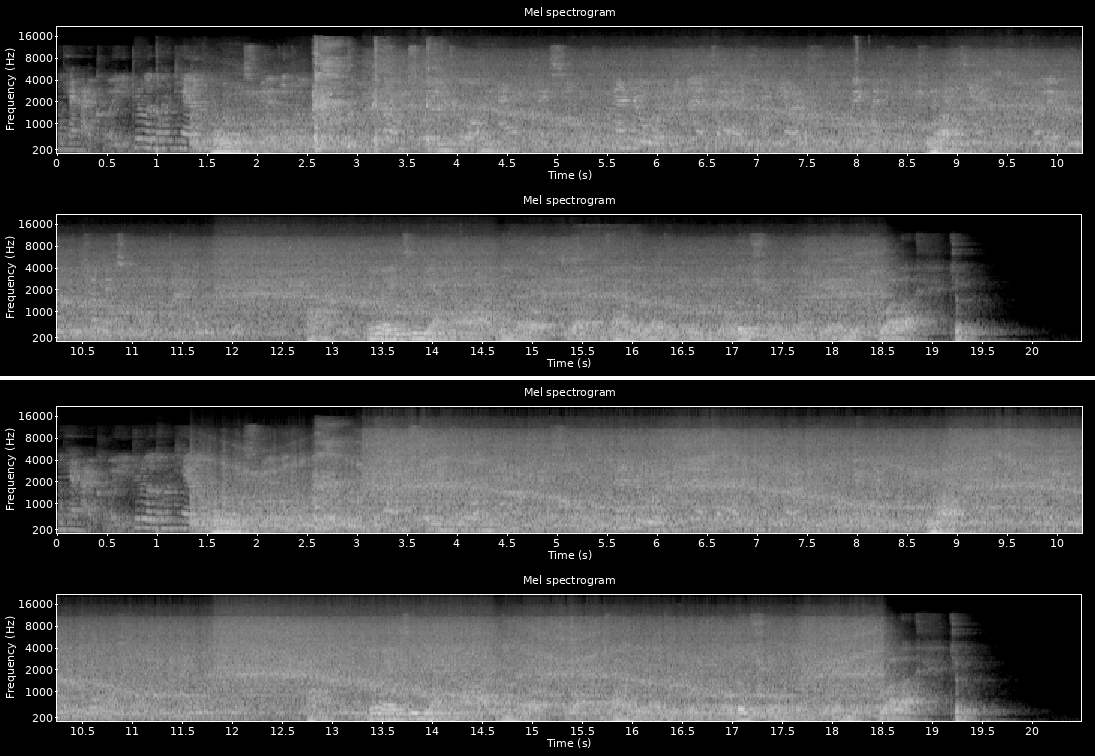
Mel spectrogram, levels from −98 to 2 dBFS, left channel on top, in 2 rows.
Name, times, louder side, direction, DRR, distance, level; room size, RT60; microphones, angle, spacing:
voice 1, 0.0-12.2, left 1 dB, 40° left, -4 dB, 0.9 m, -35 dB
sound 1, 0.8-18.7, left 4 dB, 90° left, 0.6 m, -38 dB
sound 2, 1.3-18.5, right 3 dB, 60° right, 0.8 m, -29 dB
voice 2, 1.5-2.0 8.7-9.1 12.7-19.3, equal, 10° right, 0 dB, 1.1 m, -26 dB
6.3 x 3.9 x 4.8 m, 0.84 s
head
